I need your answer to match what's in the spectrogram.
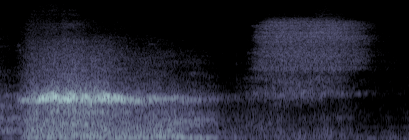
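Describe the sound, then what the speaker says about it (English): A cartoon character in Family Guy sniffs a hat with a long drawn-in nasal breath, then a second shorter airy sniff follows, close and fairly quiet. "God, let me just sniff this hat."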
